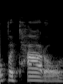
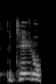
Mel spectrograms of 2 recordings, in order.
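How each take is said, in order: First: "potato" with a broad "ah", po-TAH-to; potato said the other way. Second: "potato" with a long "ay", po-TAY-to; potato said one way. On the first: Teacher contrasting the second way, "potato" as po-TAH-to. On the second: Teacher showing both ways to say it, "potato" as po-TAY-to. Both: Shown as a demonstration. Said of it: "you may think it's potato".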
